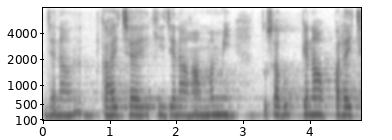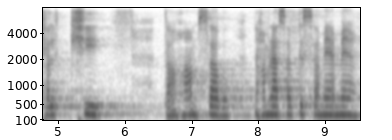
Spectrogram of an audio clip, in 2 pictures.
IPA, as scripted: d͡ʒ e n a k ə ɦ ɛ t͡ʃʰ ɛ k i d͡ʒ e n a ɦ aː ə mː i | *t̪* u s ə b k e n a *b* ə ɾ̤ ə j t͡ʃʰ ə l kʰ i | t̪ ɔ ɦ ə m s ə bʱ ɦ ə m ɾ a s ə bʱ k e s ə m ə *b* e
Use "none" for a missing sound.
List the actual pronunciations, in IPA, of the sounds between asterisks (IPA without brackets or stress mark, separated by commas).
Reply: t̪, p, m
